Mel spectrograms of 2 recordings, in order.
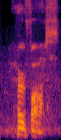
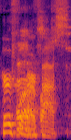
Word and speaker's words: Herfoss: Herfoss, yeah. Herfoss. H-E-R, Foss. Yeah, Foss, okay. Exactly how it's pronounced, how it reads, really.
